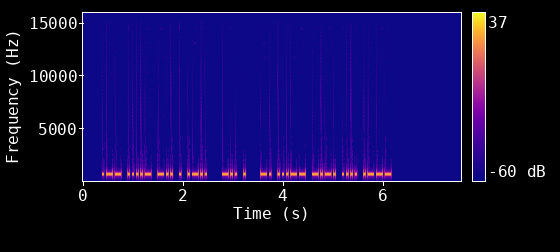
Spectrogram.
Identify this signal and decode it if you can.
Morse code, heard as a keyed tone, about 28 wpm, 700 Hz. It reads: W4DEL DE N3CHJ
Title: USA Callsign DE Callsign - 5 Characters - 28wpm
